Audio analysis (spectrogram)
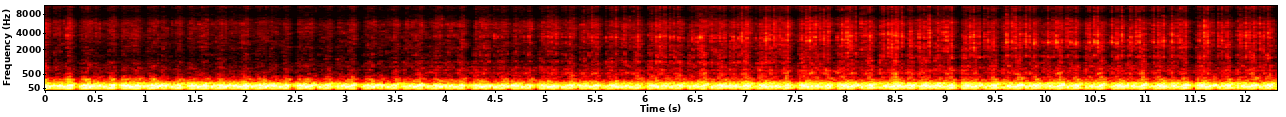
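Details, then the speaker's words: Chevy Silverado 5.3 V8 rebuilt after a bent rod: 0.020 over pistons, Summit stage 1 cam, beehive springs. Revving on open headers: a loud, choppy V8 with mild cam lope rising and falling with throttle, no knocking. Running strong. "I'm gonna try to get the specs on this cam. It sounds good."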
